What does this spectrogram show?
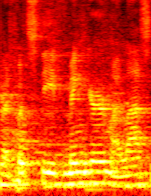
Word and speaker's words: Mingear: I've got a YouTube channel as well, Steve Mingear Band, and or SoundCloud, the Ming Humble Band. You can find me on those locations. So yeah, And that's Mingear, Mingear.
